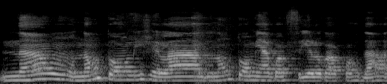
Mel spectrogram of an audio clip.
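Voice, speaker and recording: Room echo is audible as a woman speaks at a fairly slow pace. Noticeable background noise runs underneath. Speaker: nutrition and herbal health educator. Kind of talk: live stream Q&A talk. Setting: live stream.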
